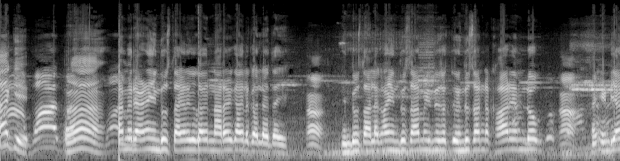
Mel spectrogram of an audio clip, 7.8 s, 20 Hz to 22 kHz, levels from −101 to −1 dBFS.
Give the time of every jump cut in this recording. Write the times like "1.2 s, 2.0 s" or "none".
1.5 s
